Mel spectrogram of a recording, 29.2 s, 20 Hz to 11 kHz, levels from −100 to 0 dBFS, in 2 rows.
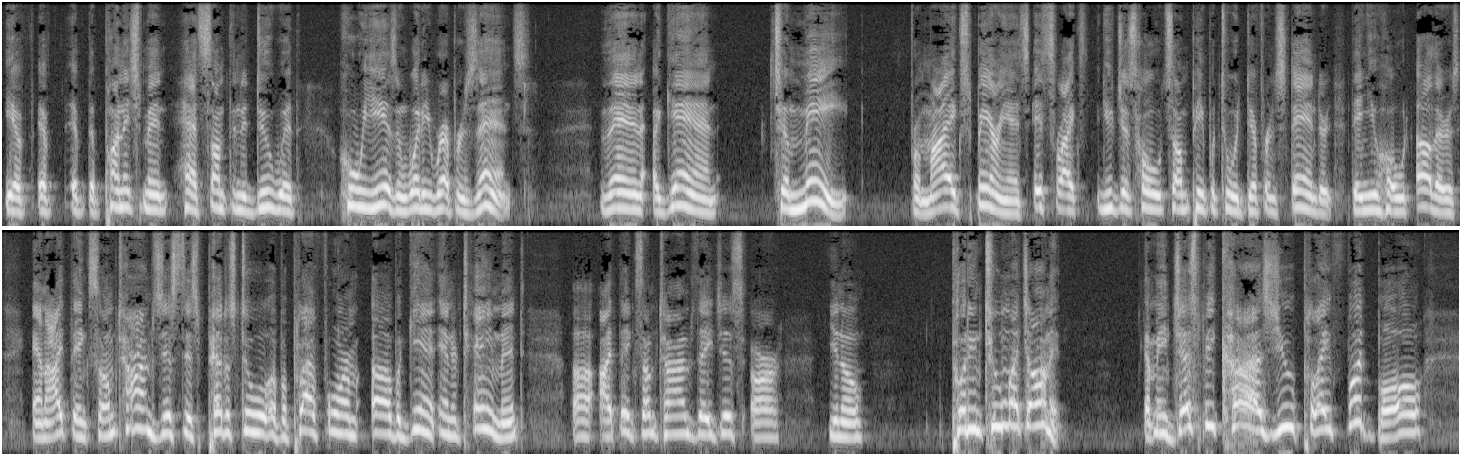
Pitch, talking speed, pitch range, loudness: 205 Hz, 150 wpm, 180-235 Hz, -14 LUFS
